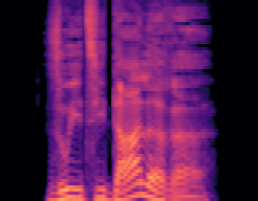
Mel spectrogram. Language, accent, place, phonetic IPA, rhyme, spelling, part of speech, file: German, Germany, Berlin, [zuit͡siˈdaːləʁə], -aːləʁə, suizidalere, adjective, De-suizidalere.ogg
- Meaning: inflection of suizidal: 1. strong/mixed nominative/accusative feminine singular comparative degree 2. strong nominative/accusative plural comparative degree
